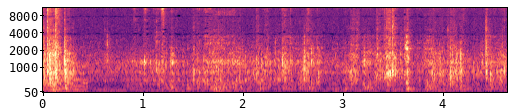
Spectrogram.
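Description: Chewing of a banana-flavoured puffed snack like a Cheeto: irregular small crunches and crackles.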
